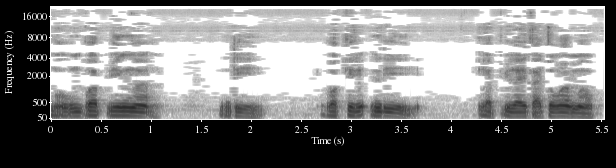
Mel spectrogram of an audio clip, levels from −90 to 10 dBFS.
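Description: Throughout the speech, ringing, washy smearing and hiss that breathes with the signal, likely heavy WMA compression at a low bitrate near 32 kbps.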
